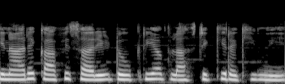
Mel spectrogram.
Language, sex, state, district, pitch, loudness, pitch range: Hindi, female, Bihar, Vaishali, 225 Hz, -14 LUFS, 215-240 Hz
